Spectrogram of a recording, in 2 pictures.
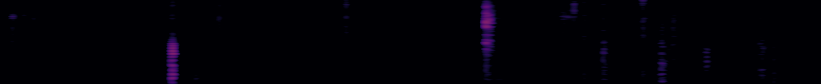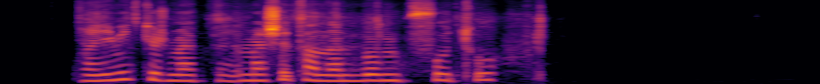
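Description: Paper rustles as a card slides into a plastic sleeve.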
